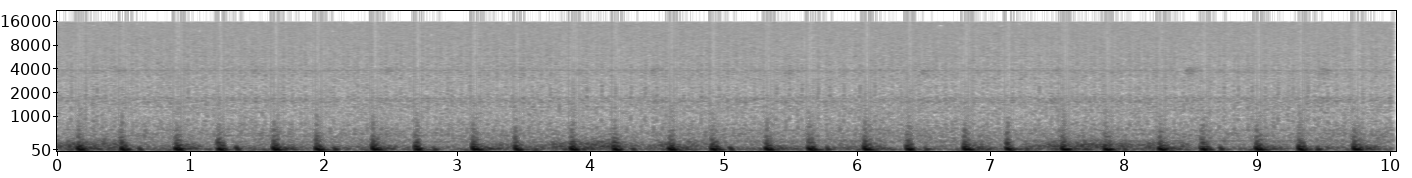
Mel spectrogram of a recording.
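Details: Heart beating faster on its own after compression: regular, strong low thumps at about 81 beats a minute with a steady background hum; fast heartbeat.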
